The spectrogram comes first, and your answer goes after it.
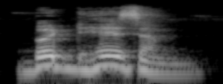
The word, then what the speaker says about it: Buddhism: But the real pronunciation is Buddha and Buddhism.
